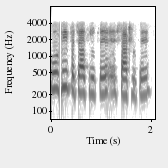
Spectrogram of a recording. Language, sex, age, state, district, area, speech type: Hindi, female, 30-45, Uttar Pradesh, Mau, rural, conversation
